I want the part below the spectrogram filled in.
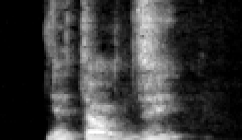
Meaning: third-person singular imperfect subjunctive of détordre
- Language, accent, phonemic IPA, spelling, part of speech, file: French, Canada, /de.tɔʁ.di/, détordît, verb, LL-Q150 (fra)-détordît.wav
